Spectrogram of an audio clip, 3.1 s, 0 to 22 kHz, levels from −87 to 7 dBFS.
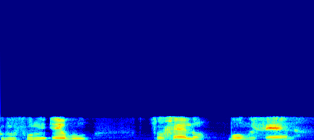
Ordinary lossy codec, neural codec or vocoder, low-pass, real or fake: none; codec, 44.1 kHz, 7.8 kbps, Pupu-Codec; 3.6 kHz; fake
